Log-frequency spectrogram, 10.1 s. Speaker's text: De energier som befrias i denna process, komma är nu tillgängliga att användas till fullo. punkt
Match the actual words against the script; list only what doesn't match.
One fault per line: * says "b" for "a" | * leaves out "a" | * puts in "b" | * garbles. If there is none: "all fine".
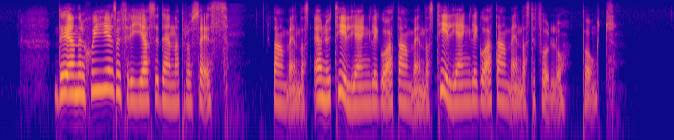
* leaves out "som"
* says "användas" for "komma"
* puts in "tillgängliga att användas"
